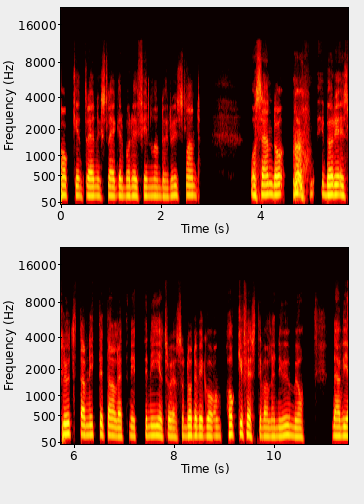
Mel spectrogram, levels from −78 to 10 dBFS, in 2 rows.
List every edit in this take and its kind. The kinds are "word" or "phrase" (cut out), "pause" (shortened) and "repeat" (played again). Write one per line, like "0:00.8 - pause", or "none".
0:05.1 - word
0:07.0 - pause
0:08.4 - word
0:09.0 - pause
